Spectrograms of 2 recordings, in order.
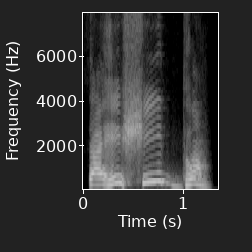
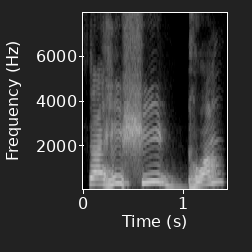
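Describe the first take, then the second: First: सहिष्यध्वम with a plain dental ध; सहिष्यध्वम with ध not turned into ढ; dental ध form. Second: सहिष्यध्वम with the ध said as retroflex ढ (सहिष्यढ्वम); सहिष्यध्वम with tongue curled back on ढ; retroflex ढ form. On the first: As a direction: say सहिष्यध्वम keeping the dental ध, tongue on the teeth. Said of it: "एक बार ध ही रहेगा". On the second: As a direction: say सहिष्यध्वम with a hard retroflex ढ before व. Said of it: "एक बार ध को ढ हो जाएगा". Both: Shown as a demonstration.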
